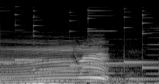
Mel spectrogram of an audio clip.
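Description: A cow gives one long, close moo that rises and then falls off at the end, alone against a quiet background.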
